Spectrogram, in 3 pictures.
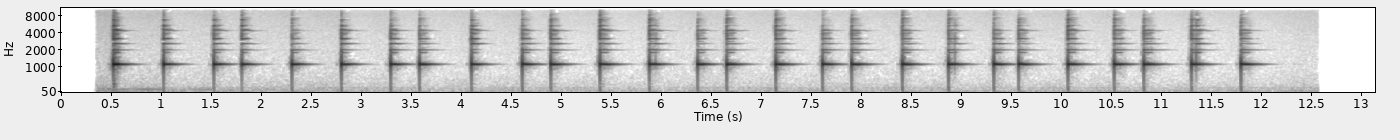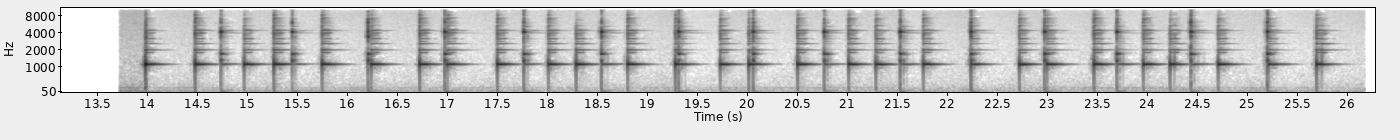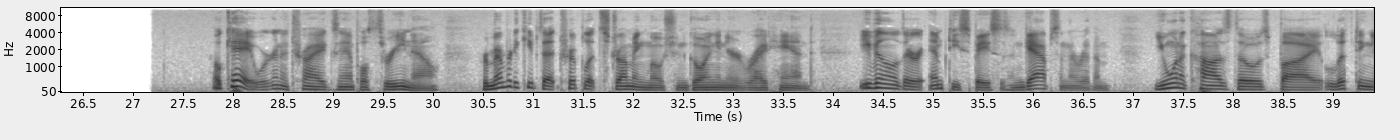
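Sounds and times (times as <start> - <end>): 
metronome ticking: 0.4 - 12.2, 13.8 - 26.2
bright bell ringing in a repeating rhythm pattern: 0.5 - 12.2, 14.0 - 26.0
speech: 27.8 - 39.3.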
